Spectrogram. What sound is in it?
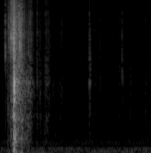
Ice tray break
The sound of an ice-cube tray full of ice-cubes being twisted.
twist, ice, clink, crunch, click, glass, drink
